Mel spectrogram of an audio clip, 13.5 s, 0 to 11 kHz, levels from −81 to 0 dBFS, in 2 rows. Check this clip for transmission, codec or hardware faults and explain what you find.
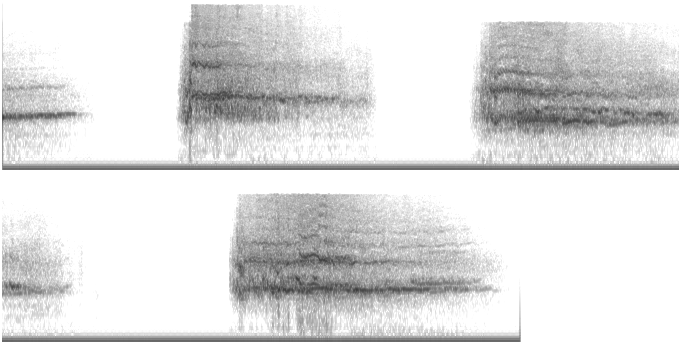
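One fault stands out, a wrong sample rate, from 1.89 to 4.20 s. Through that stretch the sound turns high and hurried, running 1.38 times faster and about 5.55 semitones higher, with pitch and tempo rising together. That locked pairing means the samples are being played back faster than they were captured, with no rate conversion. The 1.38 ratio fits material recorded at 16 kHz being played out at 22 kHz.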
